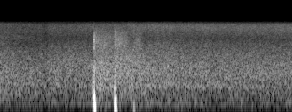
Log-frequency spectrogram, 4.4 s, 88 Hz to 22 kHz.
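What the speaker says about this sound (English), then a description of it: "Absolutely stunning little waterfall this, and if you look up in the distance, it's a 100-foot plus drop." A small waterfall on the Lake District fells near Mellbreak and White Crag gives a steady, soft rushing wash of water, close and even throughout, broken only by a couple of brief knocks.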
